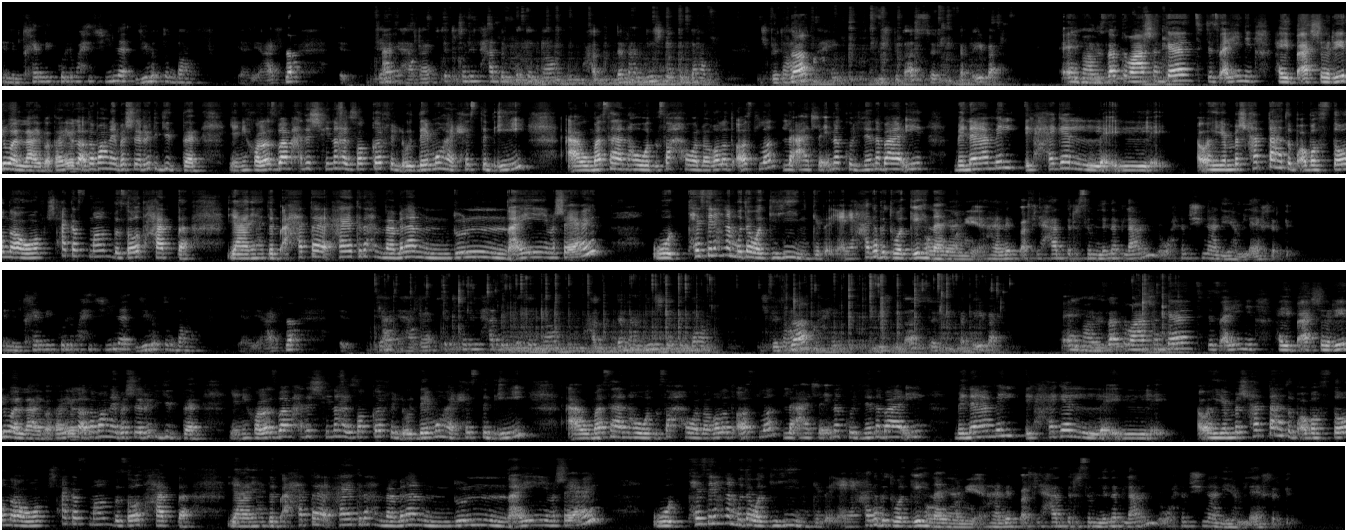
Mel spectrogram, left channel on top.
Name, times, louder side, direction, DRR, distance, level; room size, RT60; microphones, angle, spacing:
voice 1, 0.0-1.9 2.4-2.9 3.4-3.5 3.7-7.1 7.6-8.3 8.7-10.0 10.7-11.2 36.1-39.7, left 2 dB, 35° left, 0.8 m, -35 dB
sound 1, 3.5-10.2 10.5-12.4, right 2 dB, 80° right, 0.9 m, -39 dB
voice 2, 10.6-25.1 25.4-36.3, left 5 dB, 60° left, 0.4 m, -25 dB
5.0 x 2.2 x 2.4 m
head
